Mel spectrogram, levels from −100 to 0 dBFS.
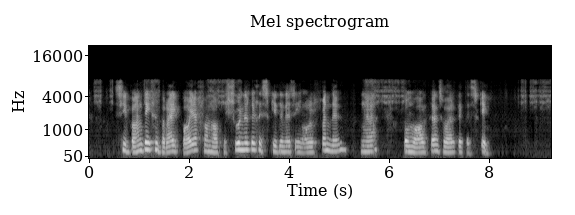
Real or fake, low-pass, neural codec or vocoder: fake; 7.2 kHz; codec, 16 kHz, 2 kbps, FreqCodec, smaller model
